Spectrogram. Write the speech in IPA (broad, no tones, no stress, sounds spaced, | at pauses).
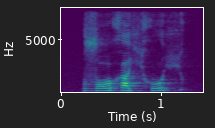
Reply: zˤ u x a ç x o ç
